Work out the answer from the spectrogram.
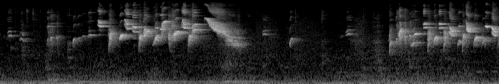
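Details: European goldfinch singing a campero-style song: rapid, tinkling twittered phrases with buzzy and liquid notes in bursts, a quieter pause, then another burst of chattering trills. A faint low hum sits underneath.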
